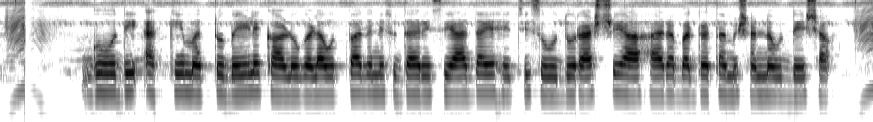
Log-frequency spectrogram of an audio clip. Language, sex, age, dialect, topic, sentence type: Kannada, female, 25-30, Coastal/Dakshin, agriculture, statement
